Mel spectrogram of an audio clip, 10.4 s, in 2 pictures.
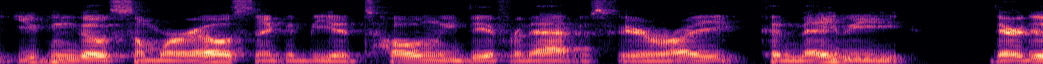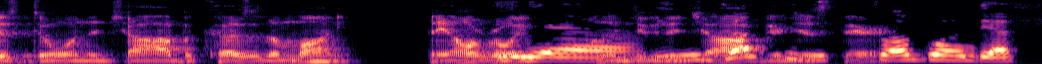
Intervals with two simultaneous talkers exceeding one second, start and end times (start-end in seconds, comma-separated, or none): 7.7-9.7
